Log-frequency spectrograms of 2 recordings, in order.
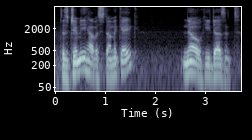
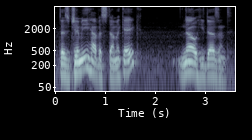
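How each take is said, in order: Both takes have the same delivery.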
